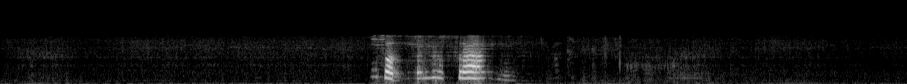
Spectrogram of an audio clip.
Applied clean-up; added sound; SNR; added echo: neural separator model SepFormer WHAMR!.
